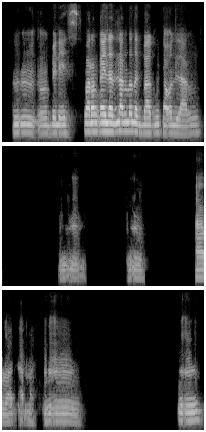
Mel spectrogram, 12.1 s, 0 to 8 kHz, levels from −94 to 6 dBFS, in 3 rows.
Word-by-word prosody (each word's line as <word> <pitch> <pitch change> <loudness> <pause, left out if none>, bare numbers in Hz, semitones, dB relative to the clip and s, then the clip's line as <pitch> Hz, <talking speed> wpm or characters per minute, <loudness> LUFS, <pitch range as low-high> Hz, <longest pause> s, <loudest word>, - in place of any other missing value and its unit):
Mm, 130 -1 -5
ang 120 +1 -5
bilis, 125 -1 -2
parang 150 0 +5
kailan 150 -1 +7
lang 155 -1 +6
'no, 155 - +3
nagbagong 130 -2 0
taon 125 +1 -1
lang. 120 +3 -5 1.2
Mm. 115 0 -12 0.8
Mm. 115 -1 -10 1.1
Tama, 120 -2 -1 0.2
tama, - - -9 0.3
mm. 120 -2 -7 1.9
Mm. 130 +2 -5
125 Hz, 80 wpm, -22 LUFS, 120-135 Hz, 1.9 s, kailan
